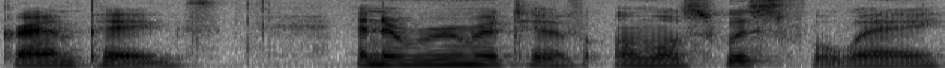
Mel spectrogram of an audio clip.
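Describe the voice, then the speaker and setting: At a moderate pace, a woman speaks in a very deep, low voice with fairly even intonation. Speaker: amateur audiobook reader. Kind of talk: audiobook reading.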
